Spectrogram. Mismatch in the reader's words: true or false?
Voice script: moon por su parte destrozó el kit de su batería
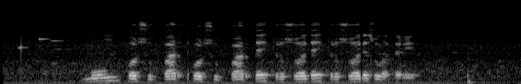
true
